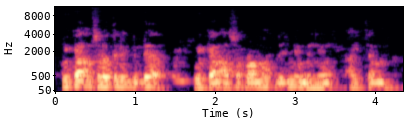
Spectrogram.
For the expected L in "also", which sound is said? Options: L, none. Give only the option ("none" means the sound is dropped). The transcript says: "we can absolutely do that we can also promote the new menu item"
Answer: none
